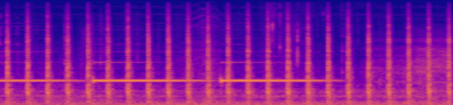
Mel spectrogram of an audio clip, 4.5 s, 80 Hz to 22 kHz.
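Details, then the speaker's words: 2014 Dodge Avenger, about 9.5 years old, key on: steady rapid clicking of about two and a half per second from the dash, from the air door actuators, not yet replaced; blend door actuator clicking. "those are my air door actuators. Pardon that noise. I haven't fixed those yet. I haven't replaced them."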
